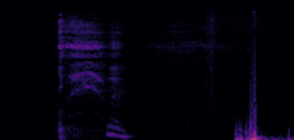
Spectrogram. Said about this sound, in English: Whoa. I was mid-cough there and hit the fucking... I'm sorry. Headphone listeners.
